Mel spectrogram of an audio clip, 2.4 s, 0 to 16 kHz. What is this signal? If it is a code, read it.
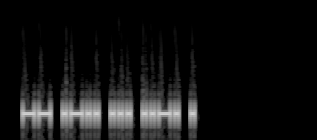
Morse code, heard as a keyed tone, about 40 wpm, 700 Hz. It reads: MLSFE
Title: Code Groups - 5 Letters - 40wpm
